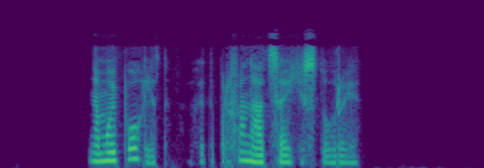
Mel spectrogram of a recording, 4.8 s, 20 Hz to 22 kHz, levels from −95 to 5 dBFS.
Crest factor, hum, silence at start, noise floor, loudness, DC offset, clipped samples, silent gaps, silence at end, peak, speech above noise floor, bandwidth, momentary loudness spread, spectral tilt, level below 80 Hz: 20 dB; none; 0.9 s; under -90 dBFS; -26 LUFS; under 0.1%; under 0.1%; none; 1.3 s; -10 dBFS; over 63 dB; 10 kHz; 19 LU; -4.5 dB/octave; -66 dBFS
